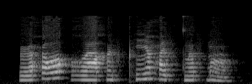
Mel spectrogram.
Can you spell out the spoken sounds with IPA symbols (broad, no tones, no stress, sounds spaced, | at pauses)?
ə˞ ħ ɔ | ʁʷ a χ ĩ f pʰ ẽ ħ e f tʷ ã f ɓ ɔ̃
